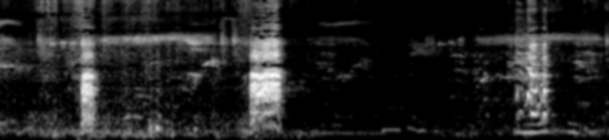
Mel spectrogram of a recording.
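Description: Loud, harsh bird calls: three short squawks a couple of seconds apart, the middle one longest and loudest, over a faint steady high-pitched tone.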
